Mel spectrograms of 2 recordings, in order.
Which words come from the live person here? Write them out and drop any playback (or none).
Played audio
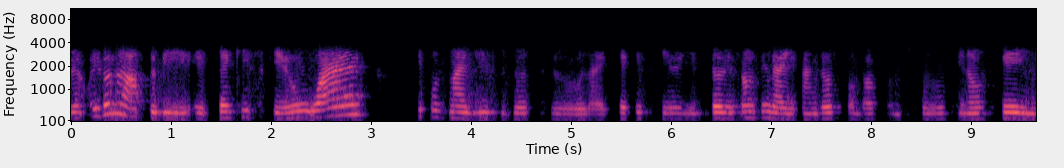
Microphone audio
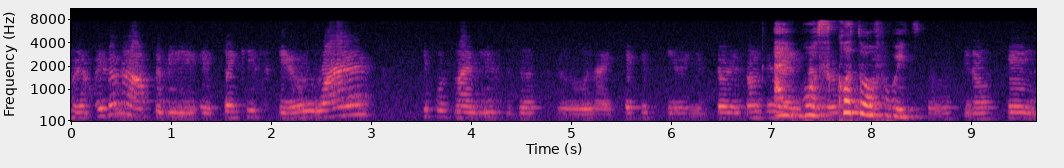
i was cut off with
